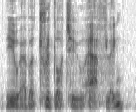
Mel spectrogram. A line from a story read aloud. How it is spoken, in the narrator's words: he chuckled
